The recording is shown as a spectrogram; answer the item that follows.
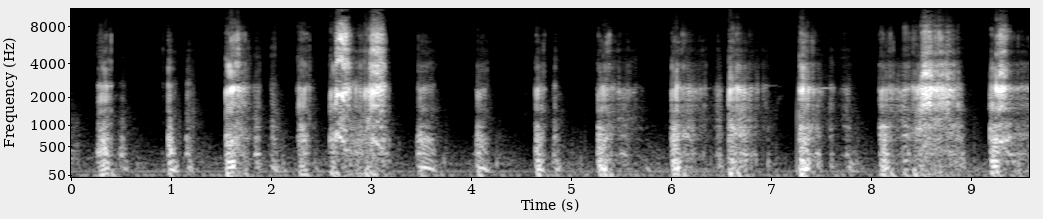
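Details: Short, raspy pig grunts and squeaky snorts come in quick succession, about two each second, some louder and shriller, over a low steady background hum.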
